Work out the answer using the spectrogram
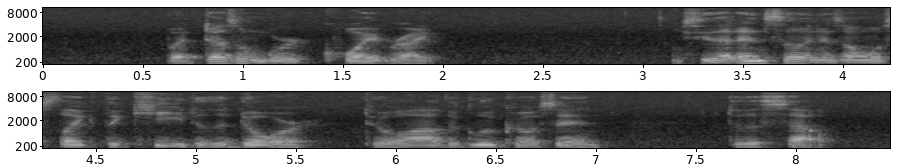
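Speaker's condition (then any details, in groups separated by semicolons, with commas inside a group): No condition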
